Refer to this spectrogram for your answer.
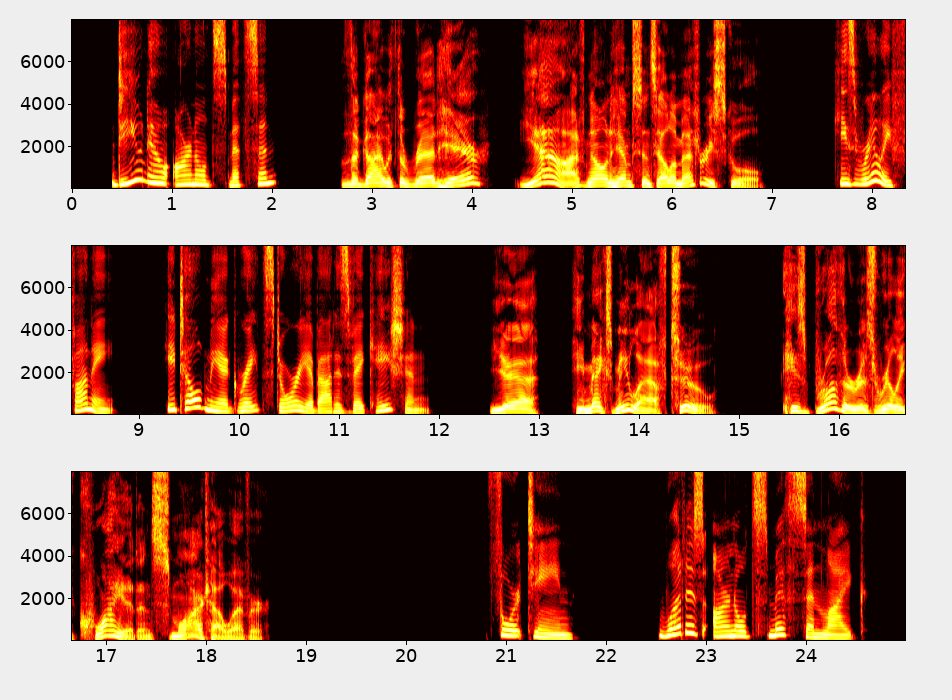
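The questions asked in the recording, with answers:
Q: What is Arnold Smithson like?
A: He is funny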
